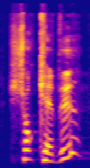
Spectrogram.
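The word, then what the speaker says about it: שָׁקֵד: 비슷하죠, 그죠? 쇼케드, 샤카드. 따라해봅시다. 시작. 쇼케드, 샤카드. 한 번 더 시작. 쇼케드, 샤카드. 둘이 똑같죠, 그죠?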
